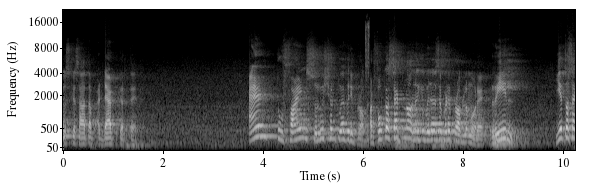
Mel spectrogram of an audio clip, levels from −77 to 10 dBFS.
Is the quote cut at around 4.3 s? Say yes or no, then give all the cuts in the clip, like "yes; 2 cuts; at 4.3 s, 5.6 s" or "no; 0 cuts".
no; 1 cut; at 6.0 s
